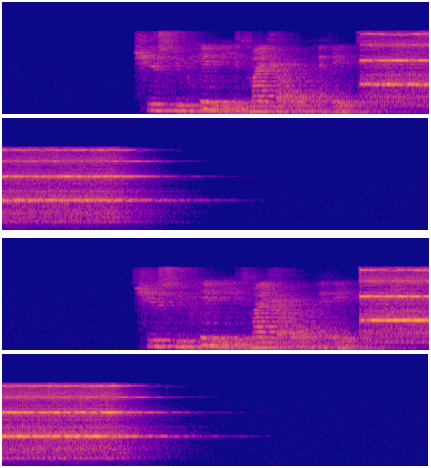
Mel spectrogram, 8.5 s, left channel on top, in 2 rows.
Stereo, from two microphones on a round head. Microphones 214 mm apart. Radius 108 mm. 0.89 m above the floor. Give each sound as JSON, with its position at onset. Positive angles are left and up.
{"t": 1.3, "sound": "a woman speaking", "side_deg": 40, "distance_m": 2.5}
{"t": 3.6, "sound": "a phone ringing", "side_deg": -40, "distance_m": 1.6}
